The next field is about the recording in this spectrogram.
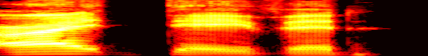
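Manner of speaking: mock-condescending tone. Imagining others calling him by his name, mock-condescending. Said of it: "calling him like condescendingly".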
